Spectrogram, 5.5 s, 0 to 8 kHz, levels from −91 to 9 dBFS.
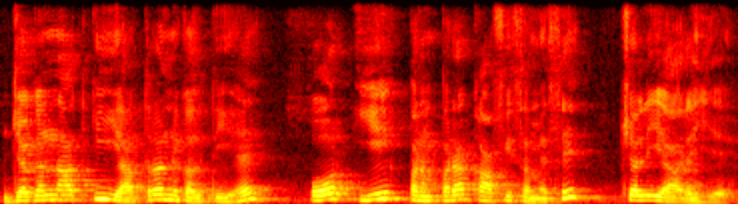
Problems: constant background noise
